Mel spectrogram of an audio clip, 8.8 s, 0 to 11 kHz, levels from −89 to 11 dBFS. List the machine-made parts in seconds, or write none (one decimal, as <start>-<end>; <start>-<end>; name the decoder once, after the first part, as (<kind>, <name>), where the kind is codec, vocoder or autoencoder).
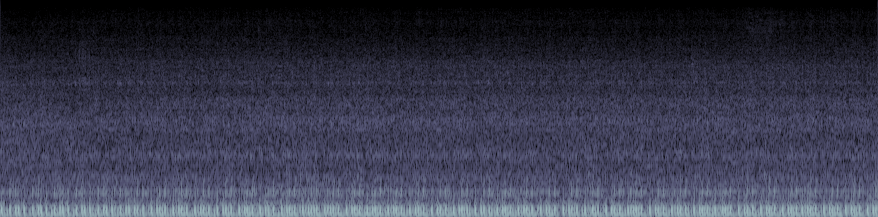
none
